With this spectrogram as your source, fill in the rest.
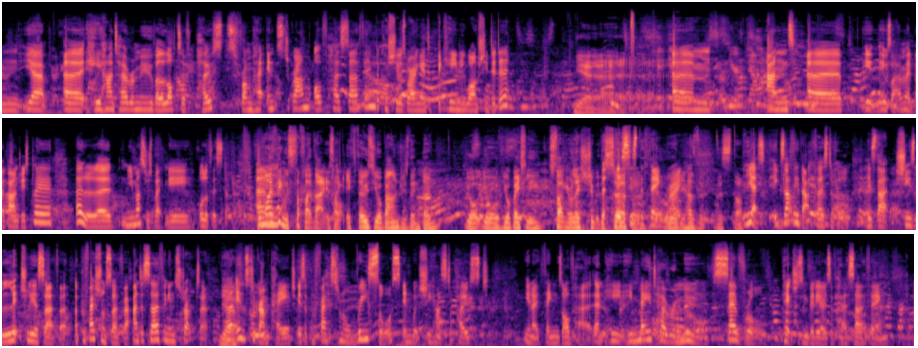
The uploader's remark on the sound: drinking IPA in a pub in Surbiton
